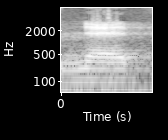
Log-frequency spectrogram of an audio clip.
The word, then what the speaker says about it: Ned: Anyway, as you heard, my name is Ned Bloom. I'm with the Red Cross. Should be easy to remember. Ned rhymes with red.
